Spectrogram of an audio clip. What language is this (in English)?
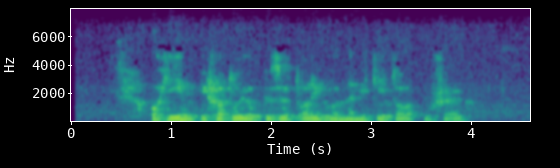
Hungarian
